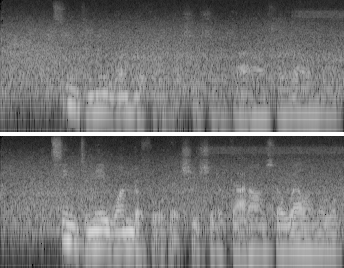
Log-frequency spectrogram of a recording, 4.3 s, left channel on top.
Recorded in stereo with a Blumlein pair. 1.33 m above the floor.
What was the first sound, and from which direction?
A man speaking, 45° right.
